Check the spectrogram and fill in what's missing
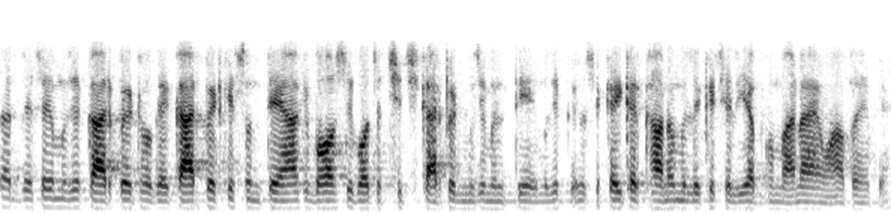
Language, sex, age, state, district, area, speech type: Hindi, male, 18-30, Uttar Pradesh, Bhadohi, urban, conversation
